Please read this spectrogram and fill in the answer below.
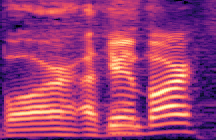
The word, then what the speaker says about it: Guillain-Barré: Is it Guillain-Barré syndrome? – Guillain-Barré.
